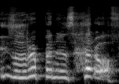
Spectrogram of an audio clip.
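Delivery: clumsy fake Irish announcer accent, high and slow. Recalling the announcer's call at a fight, very bad irish accent. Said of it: "very bad Irish accent".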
